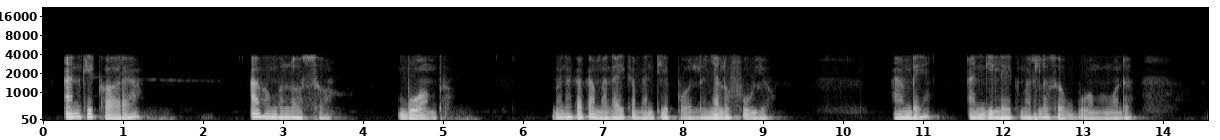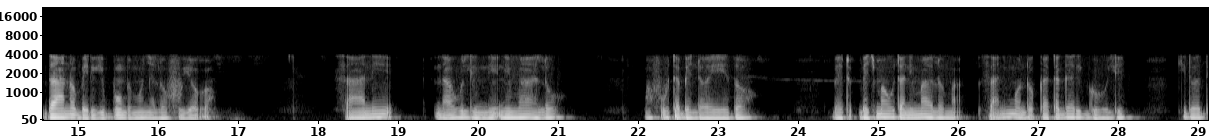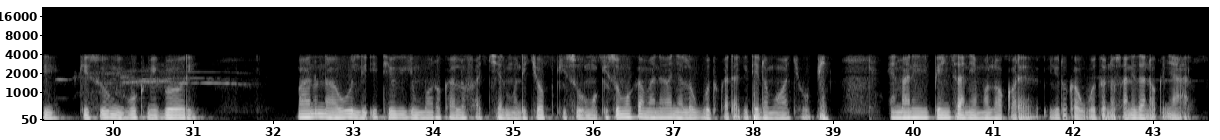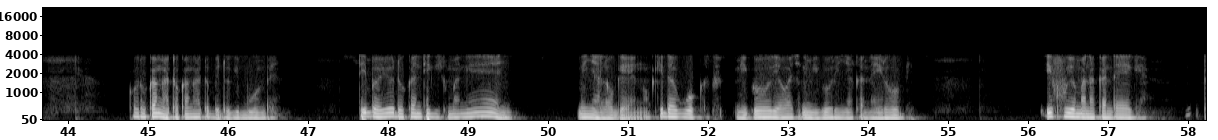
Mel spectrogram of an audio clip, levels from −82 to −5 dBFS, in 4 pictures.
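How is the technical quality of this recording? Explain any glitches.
There's one glitch worth flagging, at 41.88 to 41.91 s, just before "ka wuothono sani dhano". That's packet loss with pitch repetition: about 30 ms of audio went missing, and the receiver filled the hole by looping the last pitch period, so you hear a brief held, slightly buzzy smear. The band tops out at 4 kHz, as G.711 telephone coding does, with any quantisation hiss faint at most.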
